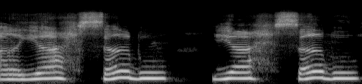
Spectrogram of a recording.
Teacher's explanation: ہمس بھی ہو رہا ہے، بہت واضح ہے. سین کی وسلنگ بھی واضح ہے اور با کی دمہ بھی گول ہے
